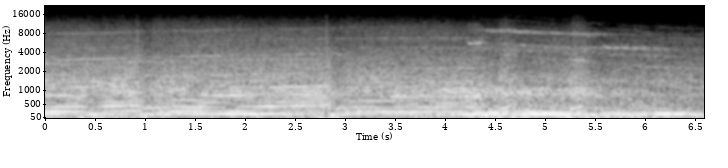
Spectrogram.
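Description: Racing car in the Project Motor Racing video game, engine running loud and close with a harmonic-rich tone, throttle blipped as revs dip and rise during downshifts, with no speech.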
